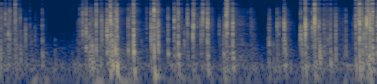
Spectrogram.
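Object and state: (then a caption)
Plastic foil bag crinkled. A small sealed, printed plastic-foil mystery bag filled with a toy is held in both hands and crinkled and scratched with long painted nails. Bursts of sharp, bright crinkling crackles and scratchy rustles come in quick clusters, separated by a brief quiet pause near the start. The sound is thin and high, with almost no low end.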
